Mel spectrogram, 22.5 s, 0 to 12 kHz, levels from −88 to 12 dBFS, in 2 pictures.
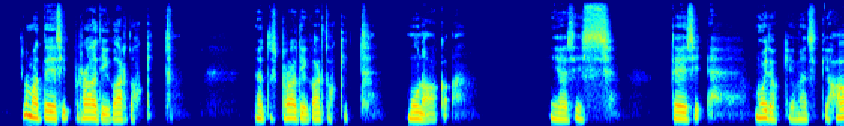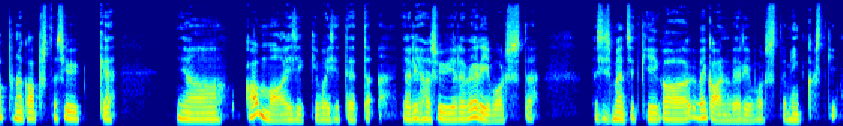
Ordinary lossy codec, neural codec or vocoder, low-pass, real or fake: none; none; 10.8 kHz; real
